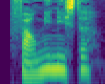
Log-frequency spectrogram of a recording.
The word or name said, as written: fagminister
